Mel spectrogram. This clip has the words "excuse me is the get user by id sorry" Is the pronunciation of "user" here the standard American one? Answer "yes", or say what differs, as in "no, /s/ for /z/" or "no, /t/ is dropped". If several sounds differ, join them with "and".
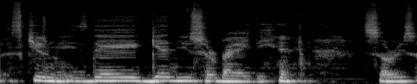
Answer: no, /s/ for /z/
